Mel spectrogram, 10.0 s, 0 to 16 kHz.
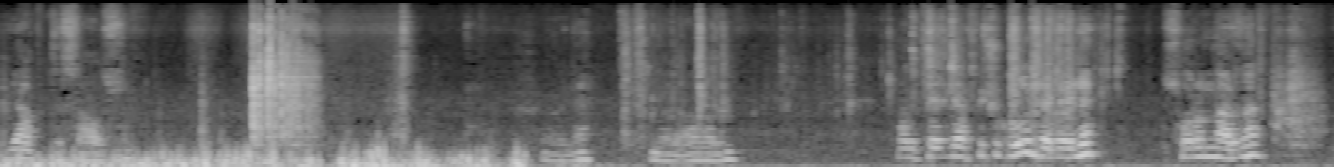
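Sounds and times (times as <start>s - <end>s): light clicks and knocks of parts: 4.6s - 8.5s.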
